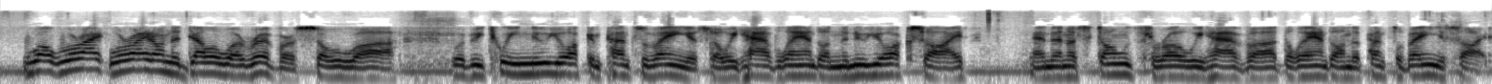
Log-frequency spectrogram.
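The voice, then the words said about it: Noticeable regional accent. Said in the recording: “Did you catch that accent there? ... We can tell where he's from.”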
